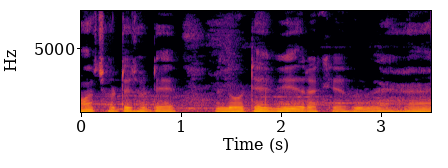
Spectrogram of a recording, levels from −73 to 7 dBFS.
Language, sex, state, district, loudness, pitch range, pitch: Hindi, male, Punjab, Fazilka, -16 LUFS, 95-110 Hz, 95 Hz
